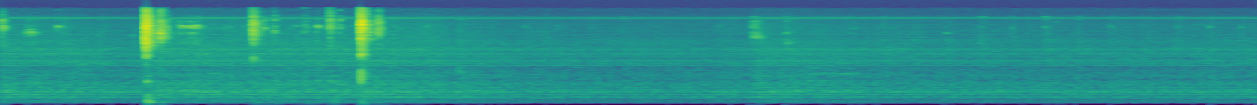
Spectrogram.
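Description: A computer mouse clicks a few times.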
